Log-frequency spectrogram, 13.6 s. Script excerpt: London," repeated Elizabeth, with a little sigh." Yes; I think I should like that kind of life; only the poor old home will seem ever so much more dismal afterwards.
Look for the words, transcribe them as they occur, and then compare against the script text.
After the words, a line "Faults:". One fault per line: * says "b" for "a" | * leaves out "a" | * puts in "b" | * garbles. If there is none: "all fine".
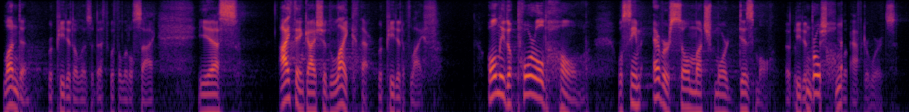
London," repeated Elizabeth, with a little sigh." Yes; I think I should like that repeated of life; only the poor old home will seem ever so much more dismal [garbled] afterwards.
Faults:
* says "repeated" for "kind"
* garbles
